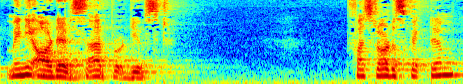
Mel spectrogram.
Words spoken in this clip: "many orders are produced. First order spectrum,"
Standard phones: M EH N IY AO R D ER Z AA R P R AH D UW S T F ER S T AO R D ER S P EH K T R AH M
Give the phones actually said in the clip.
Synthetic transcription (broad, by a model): M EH N IY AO R D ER S AA R P R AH D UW S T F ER S T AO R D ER S P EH K T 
